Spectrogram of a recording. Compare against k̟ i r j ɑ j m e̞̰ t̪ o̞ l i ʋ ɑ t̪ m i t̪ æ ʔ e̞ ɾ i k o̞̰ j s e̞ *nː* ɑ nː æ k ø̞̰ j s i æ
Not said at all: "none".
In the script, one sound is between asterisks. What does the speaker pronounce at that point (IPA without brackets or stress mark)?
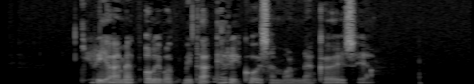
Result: mː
